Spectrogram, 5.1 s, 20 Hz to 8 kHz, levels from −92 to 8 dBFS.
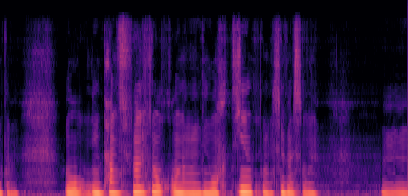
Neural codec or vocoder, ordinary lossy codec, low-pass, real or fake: autoencoder, 22.05 kHz, a latent of 192 numbers a frame, VITS, trained on many speakers; none; 7.2 kHz; fake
